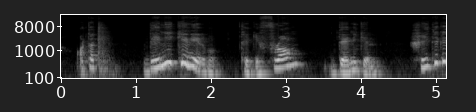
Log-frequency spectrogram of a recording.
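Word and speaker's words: Däniken: ছিলেন আমি সে ব্যাপারে বলতে চাচ্ছি না অর্থাৎ দেনিকেনের থেকে ফ্রম দেনিকেন সেই থেকে এদের পদবী হয়ে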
